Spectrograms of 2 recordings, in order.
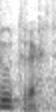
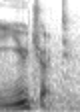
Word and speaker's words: Utrecht: Is that how you pronounce it? It's Utrecht. It's got Utrecht.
